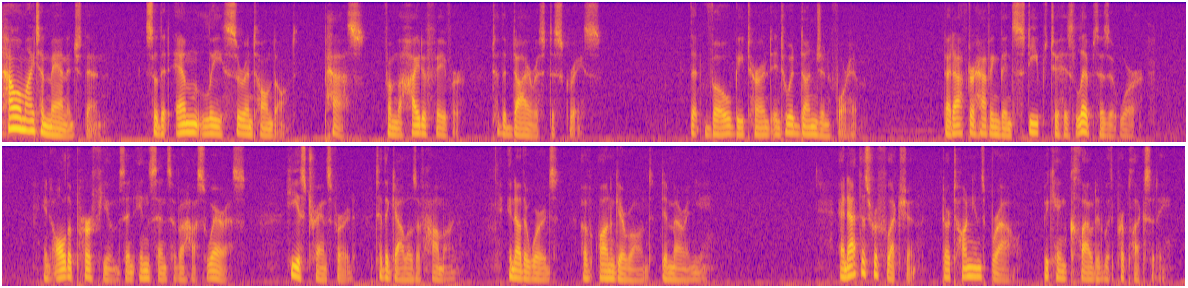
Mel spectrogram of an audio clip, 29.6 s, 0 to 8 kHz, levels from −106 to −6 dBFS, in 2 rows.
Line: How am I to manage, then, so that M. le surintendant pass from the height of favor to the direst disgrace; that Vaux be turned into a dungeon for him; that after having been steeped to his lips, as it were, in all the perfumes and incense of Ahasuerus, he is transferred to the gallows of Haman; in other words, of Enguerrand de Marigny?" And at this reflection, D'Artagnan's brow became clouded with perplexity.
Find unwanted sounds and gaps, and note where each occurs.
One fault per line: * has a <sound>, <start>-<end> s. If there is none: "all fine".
all fine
